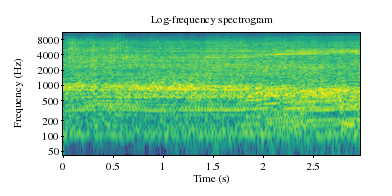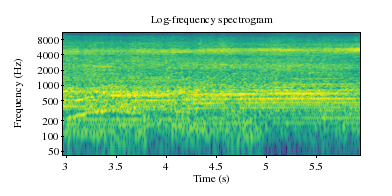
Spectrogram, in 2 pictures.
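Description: Supercharged hot rod engine held at high revs during a burnout, its supercharger giving a steady high whistle over the engine note. Tyre noise and a second car's engine are mixed in.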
